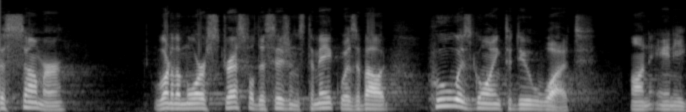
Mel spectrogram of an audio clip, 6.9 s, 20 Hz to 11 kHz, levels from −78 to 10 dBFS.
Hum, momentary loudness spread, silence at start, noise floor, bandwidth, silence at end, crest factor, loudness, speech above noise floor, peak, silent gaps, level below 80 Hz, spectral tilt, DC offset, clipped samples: none; 8 LU; 0 s; -61 dBFS; 8.4 kHz; 0 s; 18 dB; -17 LUFS; 44 dB; 0 dBFS; none; -56 dBFS; -7 dB/octave; under 0.1%; under 0.1%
